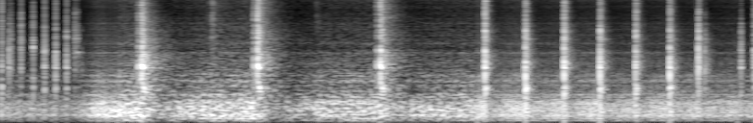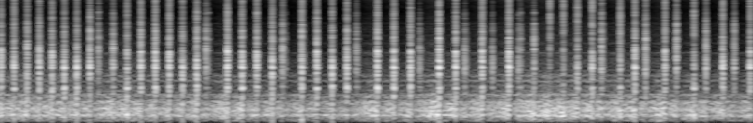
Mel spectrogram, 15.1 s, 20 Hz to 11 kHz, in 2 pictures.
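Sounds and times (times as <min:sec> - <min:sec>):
hammer striking hot metal on anvil: 0:02.6 - 0:02.8.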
